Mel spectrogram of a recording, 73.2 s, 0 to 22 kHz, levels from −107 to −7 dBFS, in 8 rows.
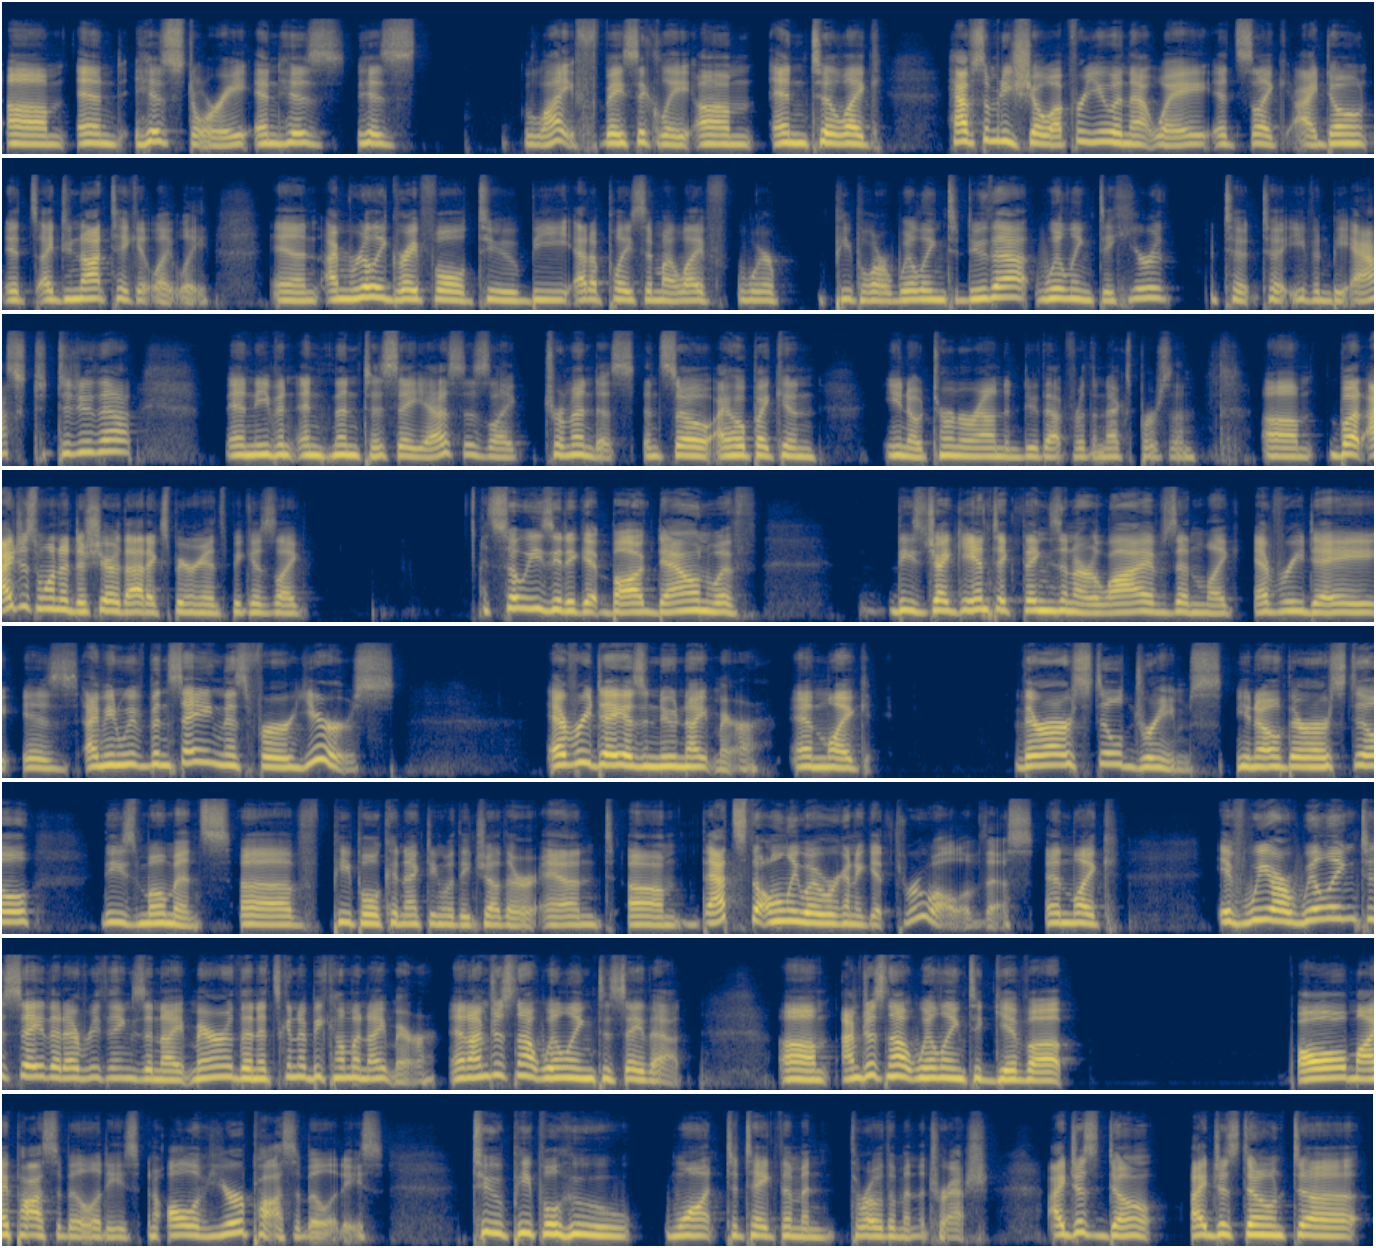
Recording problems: none

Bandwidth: 14.5 kHz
